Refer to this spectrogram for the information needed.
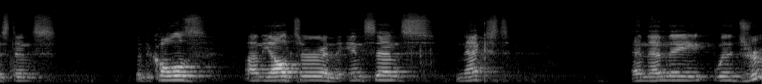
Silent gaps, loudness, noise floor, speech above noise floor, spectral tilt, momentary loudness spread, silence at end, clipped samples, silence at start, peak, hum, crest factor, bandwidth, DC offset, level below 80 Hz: none; -27 LUFS; -70 dBFS; 43 dB; -3 dB/octave; 19 LU; 0 s; under 0.1%; 0 s; -6 dBFS; none; 22 dB; 13 kHz; under 0.1%; -88 dBFS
